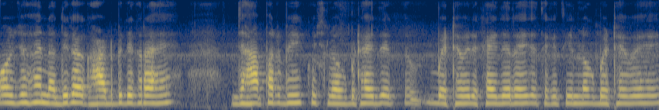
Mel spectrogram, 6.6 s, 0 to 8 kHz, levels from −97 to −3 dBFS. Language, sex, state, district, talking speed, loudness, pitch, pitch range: Hindi, female, Bihar, Saharsa, 280 wpm, -24 LUFS, 200 Hz, 195-210 Hz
